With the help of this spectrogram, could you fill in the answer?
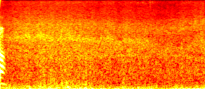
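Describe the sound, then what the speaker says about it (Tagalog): Strong wind buffets the microphone in a continuous low roar, unbroken for the whole stretch and loud up close. "Taas ang hangin."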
